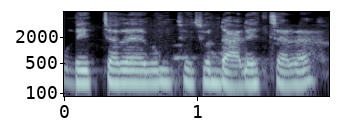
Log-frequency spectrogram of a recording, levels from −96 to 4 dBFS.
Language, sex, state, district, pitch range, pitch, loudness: Bengali, female, West Bengal, Purulia, 165-175 Hz, 170 Hz, -22 LUFS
